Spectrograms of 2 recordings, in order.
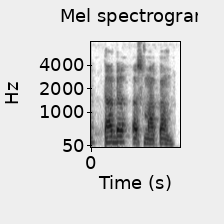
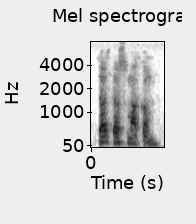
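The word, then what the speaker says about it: तदस्माकम्: अपरज्याप्तम ठीक है और यहां उच्चारण करते हैं तद अस्माकम ऐसा उच्चारण नहीं होगा उच्चारण कैसा होगा? उच्चारण होगा तस्माकम तब यह माना जाएगा।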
